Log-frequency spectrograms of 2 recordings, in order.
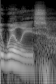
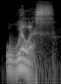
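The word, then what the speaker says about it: Willys: same spelling go ahead tell me the pronunciation which is willis willis willis is correct so you both with a with us i will always say willie's um i'm sorry and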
